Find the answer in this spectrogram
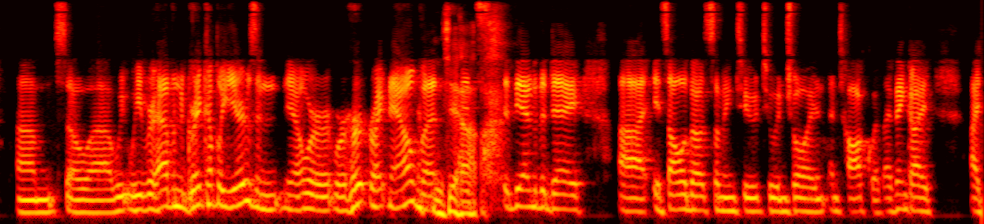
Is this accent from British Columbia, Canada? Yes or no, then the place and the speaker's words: no; Toronto, Ontario, Canada; I was from Toronto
